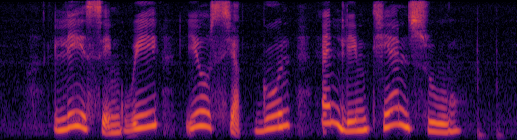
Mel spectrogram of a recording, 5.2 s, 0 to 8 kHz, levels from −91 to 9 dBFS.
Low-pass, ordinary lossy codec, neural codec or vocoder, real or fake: none; none; none; real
